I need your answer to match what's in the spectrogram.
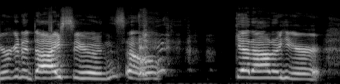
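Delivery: high, acted, furious yell in a fit of rage. Telling how they yelled back at an old woman who insulted them, retelling an angry yell. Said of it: "I yelled".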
